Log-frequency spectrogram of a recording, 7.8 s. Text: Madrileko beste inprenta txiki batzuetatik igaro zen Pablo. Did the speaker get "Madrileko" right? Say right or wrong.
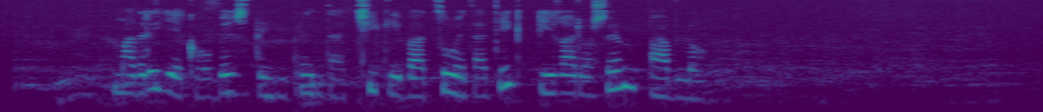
right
